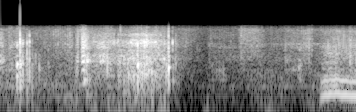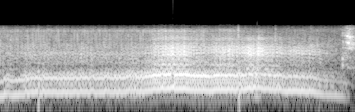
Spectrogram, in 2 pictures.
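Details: A Siamese cat gives a low, steady, rumbling growl that swells slightly and holds for several seconds as he goes for his new bird toy.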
